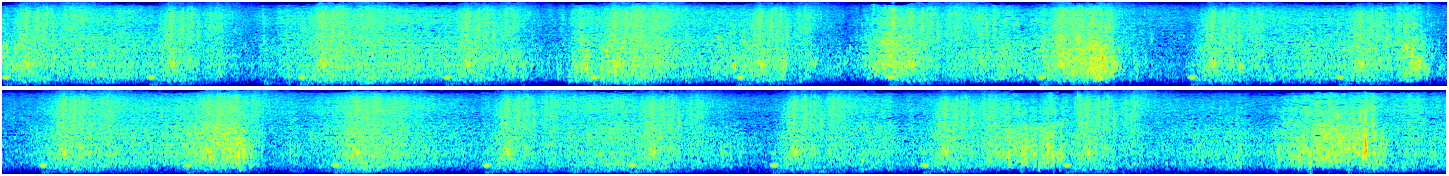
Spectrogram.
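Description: Water laps gently against an inflatable boat.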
